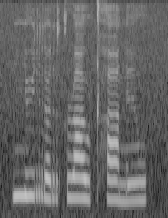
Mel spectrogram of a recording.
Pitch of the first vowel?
high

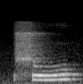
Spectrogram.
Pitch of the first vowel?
rising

